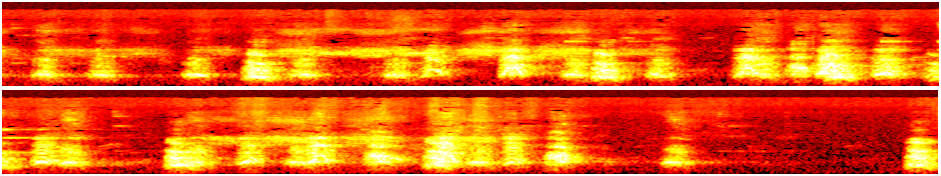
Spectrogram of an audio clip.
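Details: Resounding barking of a Tibetan Mastiff, or Bhote dog: long series of deep barks, sometimes in quick doublets, with a short break near the middle, a faint high tone behind, ending in silence and one last bark.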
